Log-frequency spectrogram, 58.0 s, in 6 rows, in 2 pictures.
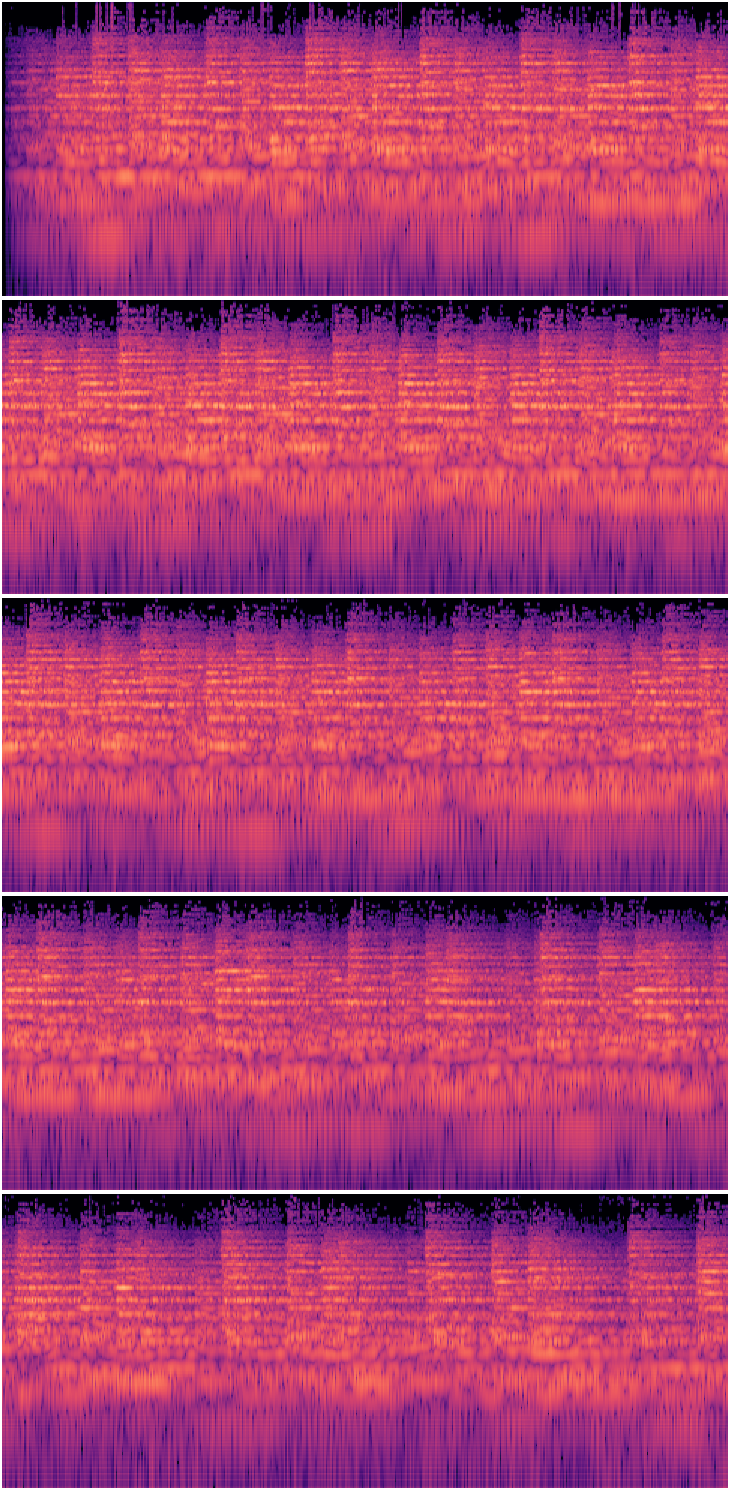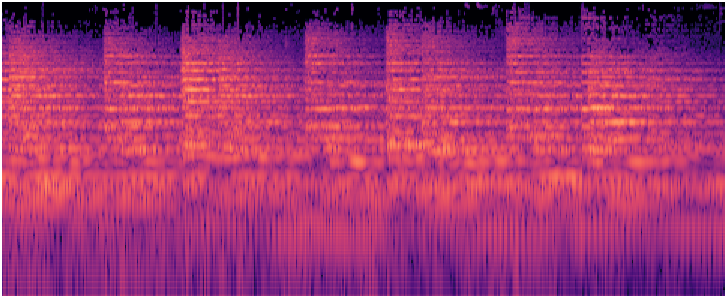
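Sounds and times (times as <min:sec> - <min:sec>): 
bells ringing: 0:00.1 - 0:58.0.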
